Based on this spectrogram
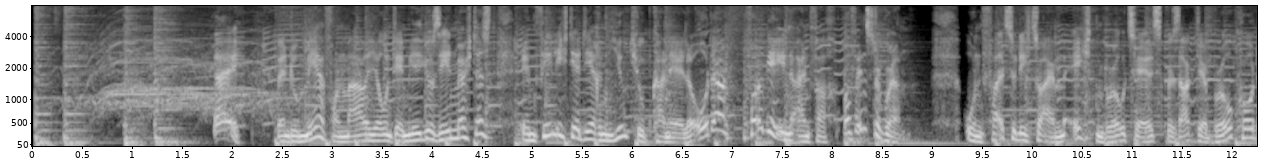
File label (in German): Podcast Outro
